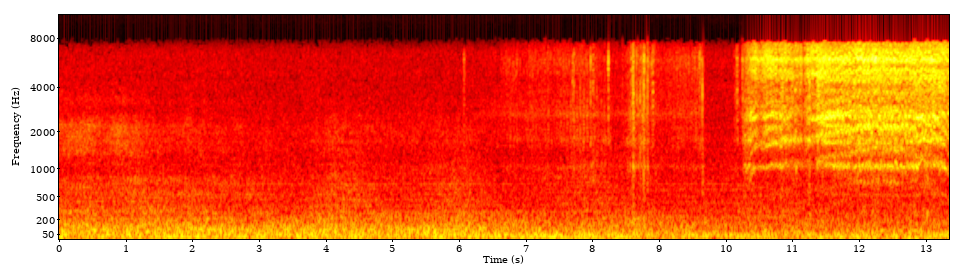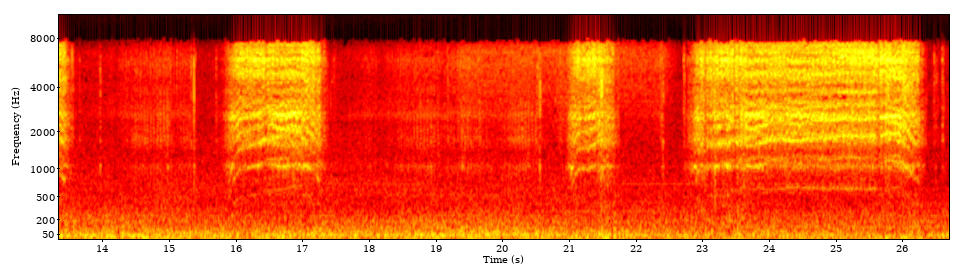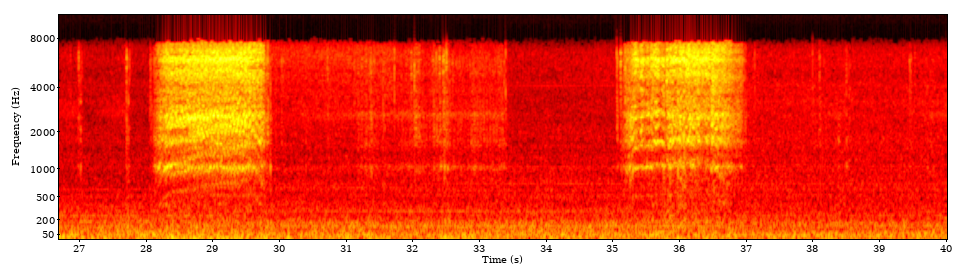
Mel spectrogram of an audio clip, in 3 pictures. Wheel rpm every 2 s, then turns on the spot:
0, 0, 0, 10, 10, 110, 110, 20, 80, 10, 40, 70, 150, 10, 100, 10, 10, 40, 50, 0.
6-10 16-22 26-28 30-34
